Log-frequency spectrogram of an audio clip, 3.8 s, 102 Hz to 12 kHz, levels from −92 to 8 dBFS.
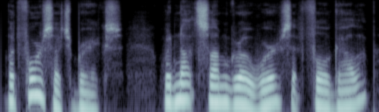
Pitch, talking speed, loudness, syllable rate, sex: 140 Hz, 190 wpm, -18 LUFS, 4.3 syllables/s, male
